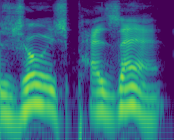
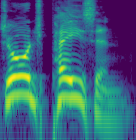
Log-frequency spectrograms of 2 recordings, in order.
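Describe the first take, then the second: First: The name is said with a French accent. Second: The name is said with an English accent.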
